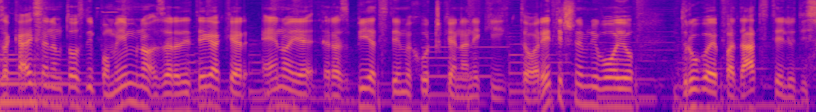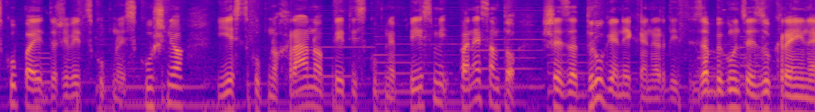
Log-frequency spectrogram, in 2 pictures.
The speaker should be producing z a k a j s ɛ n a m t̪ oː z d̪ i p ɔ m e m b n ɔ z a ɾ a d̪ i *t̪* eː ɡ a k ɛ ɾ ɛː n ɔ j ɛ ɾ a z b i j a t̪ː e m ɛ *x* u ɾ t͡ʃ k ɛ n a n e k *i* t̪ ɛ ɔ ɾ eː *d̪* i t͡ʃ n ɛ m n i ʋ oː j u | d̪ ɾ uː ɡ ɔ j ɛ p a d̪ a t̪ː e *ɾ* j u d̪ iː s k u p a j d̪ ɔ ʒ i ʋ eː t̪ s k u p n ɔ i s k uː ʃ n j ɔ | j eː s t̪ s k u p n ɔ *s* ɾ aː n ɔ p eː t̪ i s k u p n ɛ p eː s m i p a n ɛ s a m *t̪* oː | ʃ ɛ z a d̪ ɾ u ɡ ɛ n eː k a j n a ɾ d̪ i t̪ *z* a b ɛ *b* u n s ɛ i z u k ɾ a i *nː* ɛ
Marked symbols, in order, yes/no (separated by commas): yes, yes, yes, no, no, no, yes, yes, no, no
